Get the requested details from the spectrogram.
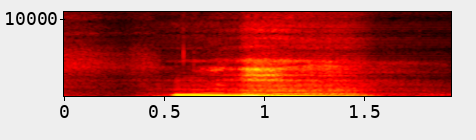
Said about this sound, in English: They recommend you take a deep breath in and then a hum out.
